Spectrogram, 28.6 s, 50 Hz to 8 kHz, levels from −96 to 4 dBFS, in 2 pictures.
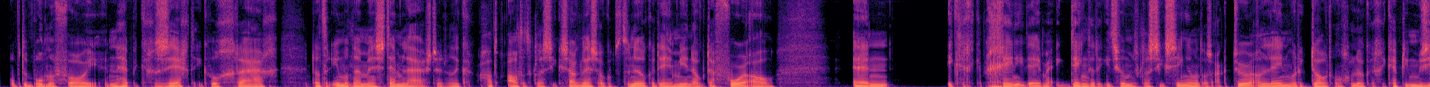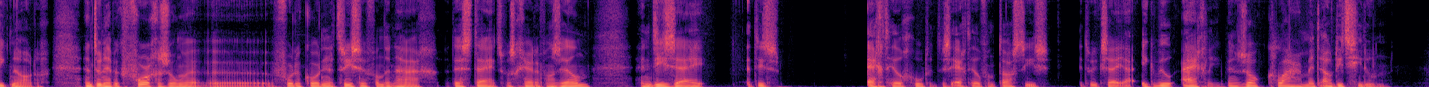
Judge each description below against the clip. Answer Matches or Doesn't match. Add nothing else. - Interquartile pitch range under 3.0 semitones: Doesn't match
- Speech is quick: Matches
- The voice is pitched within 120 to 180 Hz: Doesn't match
